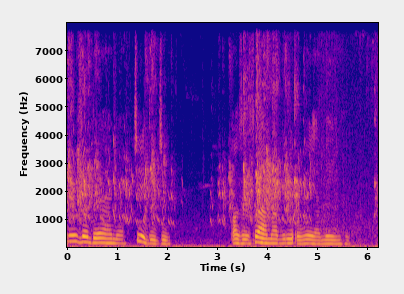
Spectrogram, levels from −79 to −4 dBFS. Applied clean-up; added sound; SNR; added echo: none; Bird vocalization, bird call, bird song / Crow; 7 dB; none.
